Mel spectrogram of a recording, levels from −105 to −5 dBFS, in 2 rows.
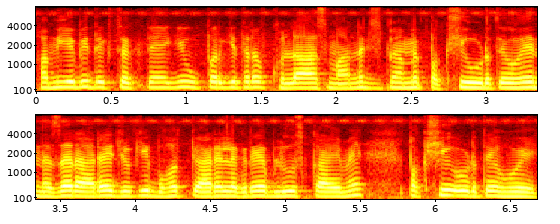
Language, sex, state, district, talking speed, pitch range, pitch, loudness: Hindi, male, Rajasthan, Churu, 315 wpm, 165-180 Hz, 170 Hz, -16 LUFS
